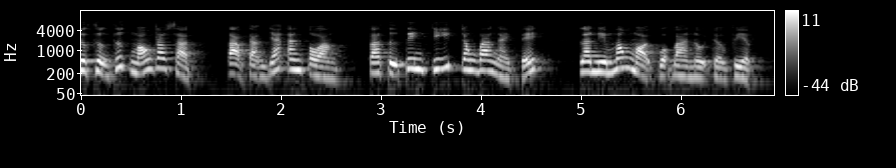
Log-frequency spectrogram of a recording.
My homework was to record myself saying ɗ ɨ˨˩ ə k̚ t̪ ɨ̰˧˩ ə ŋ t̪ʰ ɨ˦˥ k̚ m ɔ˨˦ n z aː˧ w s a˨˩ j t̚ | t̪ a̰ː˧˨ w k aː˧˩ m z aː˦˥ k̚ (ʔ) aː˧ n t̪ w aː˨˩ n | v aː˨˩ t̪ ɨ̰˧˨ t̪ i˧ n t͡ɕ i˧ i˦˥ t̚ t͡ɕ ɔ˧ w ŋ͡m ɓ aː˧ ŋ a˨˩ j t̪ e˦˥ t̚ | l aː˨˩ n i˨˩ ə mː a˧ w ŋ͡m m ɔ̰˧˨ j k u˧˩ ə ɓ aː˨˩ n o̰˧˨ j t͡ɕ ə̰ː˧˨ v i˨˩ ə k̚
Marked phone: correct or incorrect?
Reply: correct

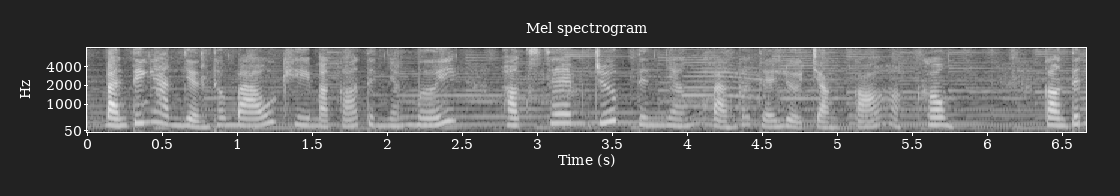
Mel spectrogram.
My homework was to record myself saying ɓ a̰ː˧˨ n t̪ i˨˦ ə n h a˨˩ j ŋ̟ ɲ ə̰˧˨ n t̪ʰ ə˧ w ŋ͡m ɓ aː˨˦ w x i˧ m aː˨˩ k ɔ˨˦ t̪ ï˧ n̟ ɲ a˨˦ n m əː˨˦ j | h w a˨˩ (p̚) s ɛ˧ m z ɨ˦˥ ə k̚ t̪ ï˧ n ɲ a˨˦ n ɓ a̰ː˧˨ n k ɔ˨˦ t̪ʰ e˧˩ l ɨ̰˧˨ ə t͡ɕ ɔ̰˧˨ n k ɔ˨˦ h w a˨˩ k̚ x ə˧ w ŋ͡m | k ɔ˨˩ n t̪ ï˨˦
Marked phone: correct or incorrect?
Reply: incorrect: k̚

